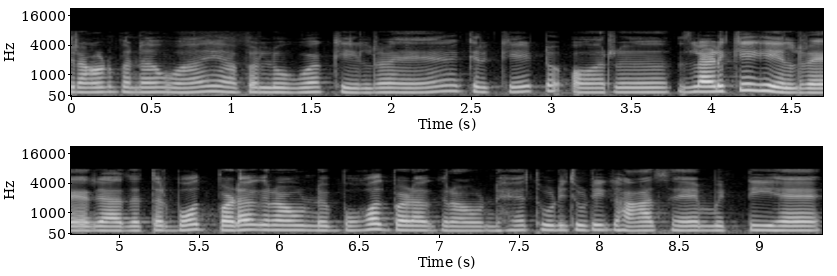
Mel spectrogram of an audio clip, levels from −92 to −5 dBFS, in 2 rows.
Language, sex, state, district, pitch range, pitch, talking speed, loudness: Hindi, female, Bihar, Samastipur, 200-220 Hz, 210 Hz, 190 wpm, -27 LUFS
